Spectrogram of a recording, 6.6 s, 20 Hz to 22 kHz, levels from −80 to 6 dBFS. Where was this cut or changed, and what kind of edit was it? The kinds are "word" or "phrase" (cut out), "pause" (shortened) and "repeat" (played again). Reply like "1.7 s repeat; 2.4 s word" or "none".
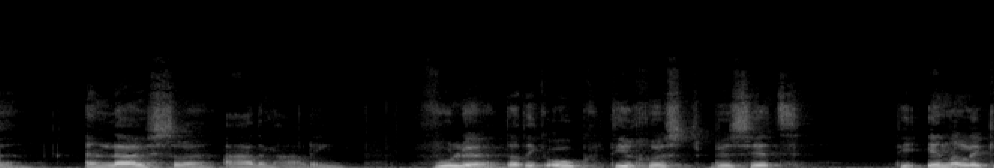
1.5 s phrase; 2.4 s pause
